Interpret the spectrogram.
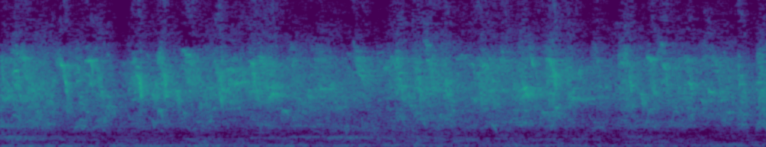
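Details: Massed chirping from hundreds of sparrows gathered in a tree: a thick, unbroken curtain of sharp, high twitters that swells and dips slightly in loudness.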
